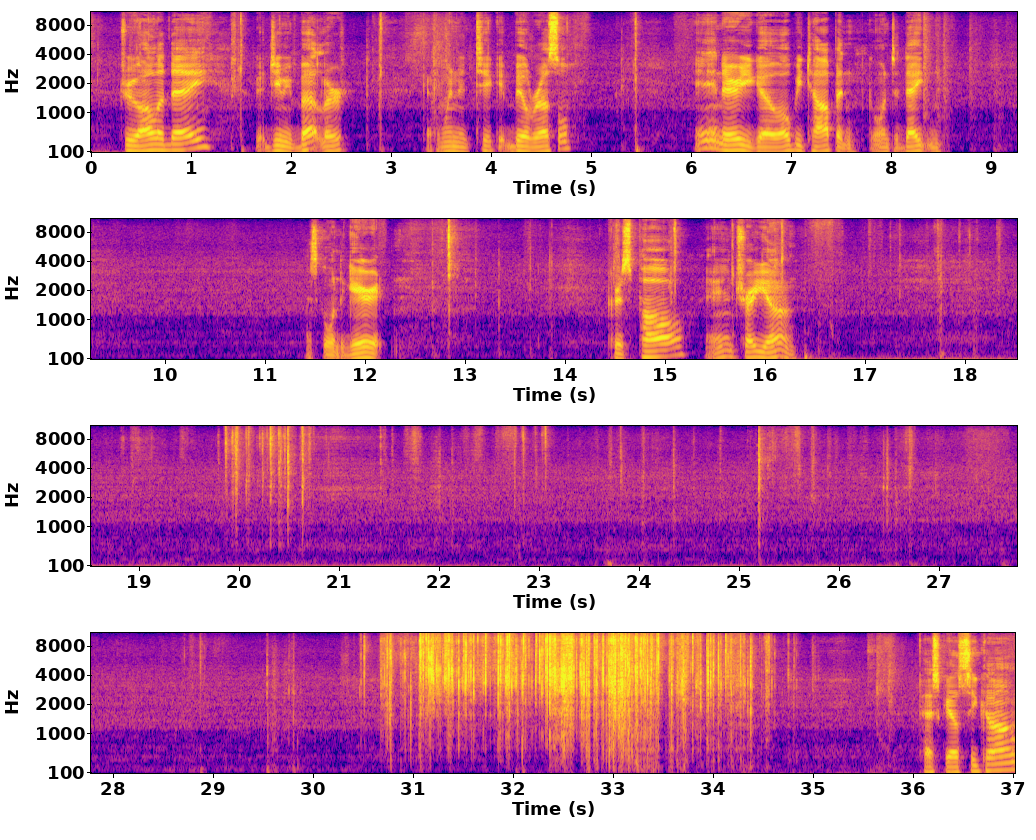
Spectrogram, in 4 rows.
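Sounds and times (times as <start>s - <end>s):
plastic wrapper crinkling and tearing: 19.8s - 20.8s, 30.4s - 34.9s
trading cards handled: 19.8s - 23.1s, 30.5s - 34.8s.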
